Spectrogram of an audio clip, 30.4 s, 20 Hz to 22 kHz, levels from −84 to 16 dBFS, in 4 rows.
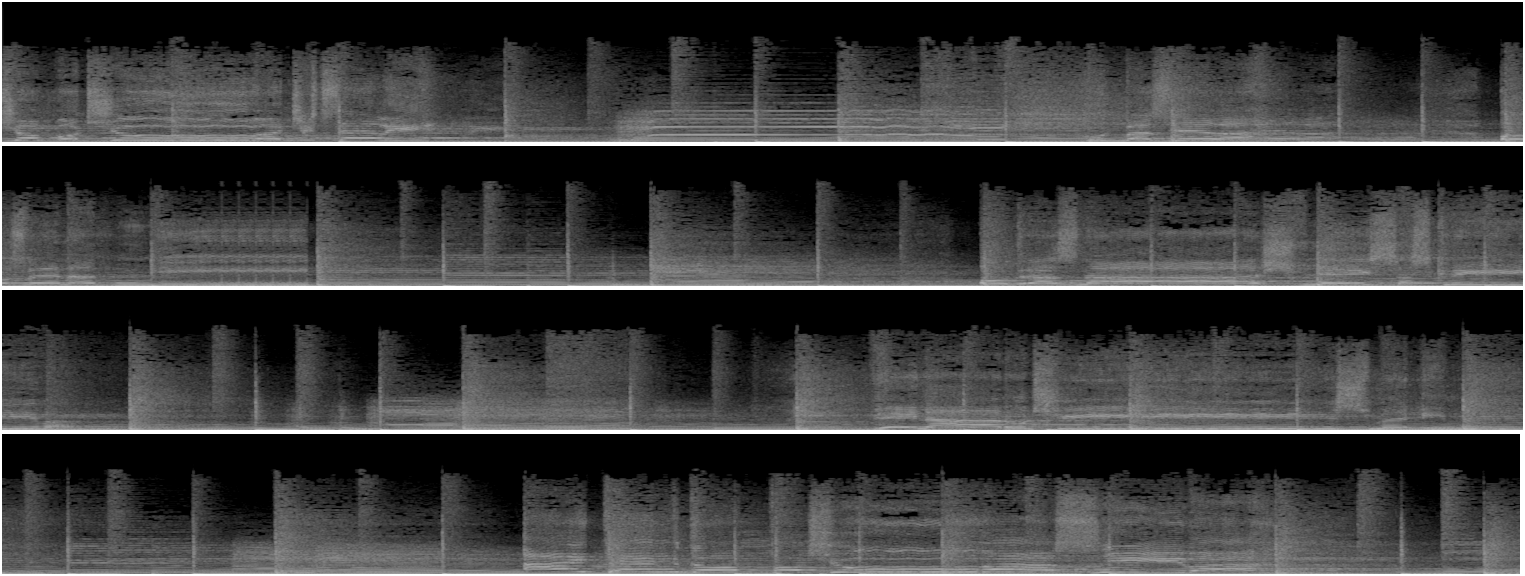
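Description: A system hang loop runs from 8.70 to 9.13 s. The same 85.33 ms fragment of sound repeats exactly five times at about 11.7 Hz and gives a machine-gun stutter. The loop length fits a 4096-sample buffer that the audio hardware kept cycling while the system froze, and roughly 0.4 s of real audio is lost. On a waveform the identical segments sit side by side. A spectrogram shows the same block stamped repeatedly, with vertical seams every 85 ms.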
